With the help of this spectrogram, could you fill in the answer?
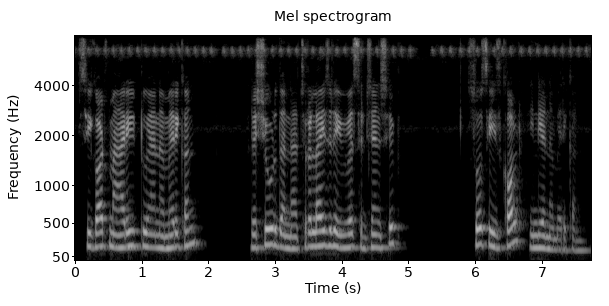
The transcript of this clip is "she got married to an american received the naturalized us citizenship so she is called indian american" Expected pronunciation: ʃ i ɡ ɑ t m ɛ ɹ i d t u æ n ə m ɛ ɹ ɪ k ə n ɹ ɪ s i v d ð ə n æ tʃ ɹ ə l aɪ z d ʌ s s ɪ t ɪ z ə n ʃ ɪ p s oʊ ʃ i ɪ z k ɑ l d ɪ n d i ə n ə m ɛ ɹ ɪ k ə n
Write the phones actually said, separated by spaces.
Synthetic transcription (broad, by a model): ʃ i ɡ ɑ t m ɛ ɹ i d t u æ n ə m ɛ ɹ ɪ k ə n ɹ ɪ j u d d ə n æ tʃ ɹ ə l aɪ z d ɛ s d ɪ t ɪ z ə n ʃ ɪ p s oʊ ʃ i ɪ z k ɑ l d ɪ n d i ə n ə m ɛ ɹ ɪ k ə n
